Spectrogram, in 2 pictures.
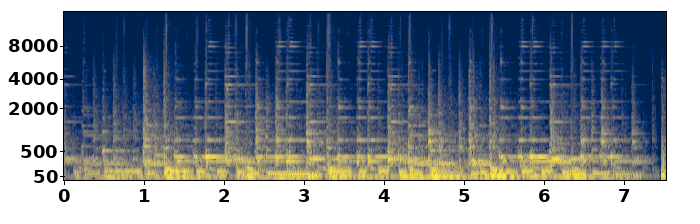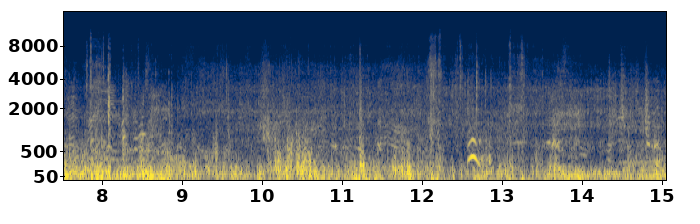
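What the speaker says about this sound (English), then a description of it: "Very windy up here, so I don't know how much you'll be able to hear" Strong wind buffets the microphone at a desert viewpoint in Mauritania, a steady roaring rush, with music-like tonal layers in the first half giving way to raw gusting noise.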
